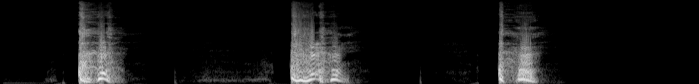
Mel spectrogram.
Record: three_cough_length: 7.0 s
three_cough_amplitude: 32768
three_cough_signal_mean_std_ratio: 0.33
survey_phase: beta (2021-08-13 to 2022-03-07)
age: 65+
gender: Male
wearing_mask: 'No'
symptom_none: true
smoker_status: Never smoked
respiratory_condition_asthma: false
respiratory_condition_other: false
recruitment_source: REACT
submission_delay: 2 days
covid_test_result: Negative
covid_test_method: RT-qPCR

